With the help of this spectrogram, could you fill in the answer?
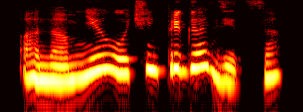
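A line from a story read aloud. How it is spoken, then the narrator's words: Sighed. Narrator (Russian): вздохнула та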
